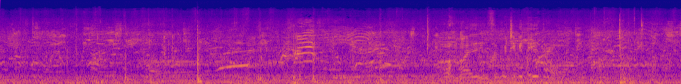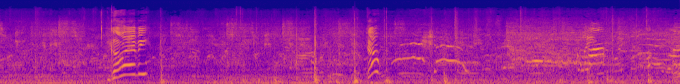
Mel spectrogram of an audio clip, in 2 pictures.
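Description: Children's feet thump on a plastic slide.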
